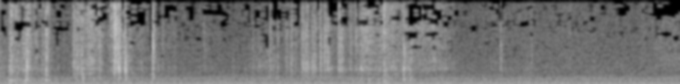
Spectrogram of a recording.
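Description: Steady low hum of a parked car's idling engine heard from inside the cabin, with several sharp rustles and clicks in the first half as a skein of yarn with a paper label is handled.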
